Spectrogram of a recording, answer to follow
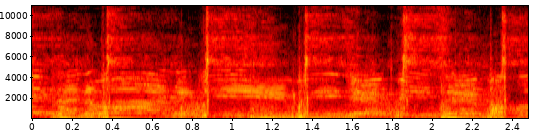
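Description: Several male voices singing together live into a microphone, backed by a steady beat on a large hand-held drum and the jingle of a tambourine.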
